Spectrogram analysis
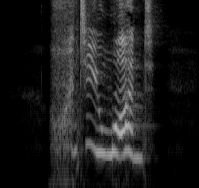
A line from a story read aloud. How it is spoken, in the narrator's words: shouted at the house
